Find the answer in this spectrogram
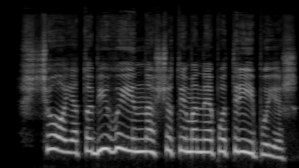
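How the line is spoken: Shout. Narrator (Ukrainian): крикнула Кайдашиха

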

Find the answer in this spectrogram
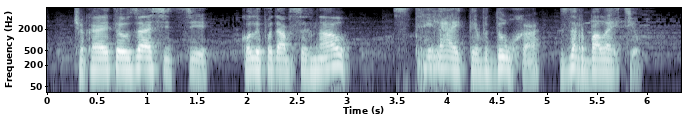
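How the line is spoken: Shouted parting command. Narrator (Ukrainian): на прощання крикнувши своїм посіпакам

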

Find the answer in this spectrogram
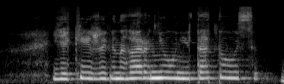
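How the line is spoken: Girl exclaiming. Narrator (Ukrainian): вигукнула дівчинка

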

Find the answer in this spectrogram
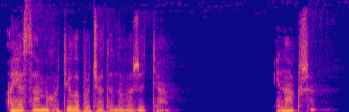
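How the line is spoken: Whispered. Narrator (Ukrainian): прошепотіла

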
